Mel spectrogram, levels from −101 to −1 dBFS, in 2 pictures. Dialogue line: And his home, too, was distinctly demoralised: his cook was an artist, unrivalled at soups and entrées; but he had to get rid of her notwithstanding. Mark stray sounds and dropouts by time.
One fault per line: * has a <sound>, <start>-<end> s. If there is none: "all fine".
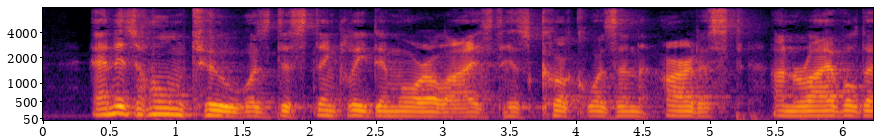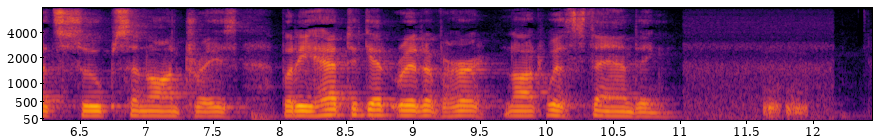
* has a laugh, 11.6-12.0 s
